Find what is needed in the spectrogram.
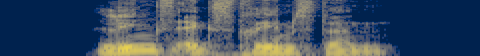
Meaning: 1. superlative degree of linksextrem 2. inflection of linksextrem: strong genitive masculine/neuter singular superlative degree
- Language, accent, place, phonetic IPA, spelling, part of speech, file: German, Germany, Berlin, [ˈlɪŋksʔɛksˌtʁeːmstn̩], linksextremsten, adjective, De-linksextremsten.ogg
